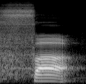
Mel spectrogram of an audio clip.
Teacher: یعنی آپ کے دونوں دانت آپ کے نیچے والے ہونٹ پر لگیں گے تو یہ فا نکلے گا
